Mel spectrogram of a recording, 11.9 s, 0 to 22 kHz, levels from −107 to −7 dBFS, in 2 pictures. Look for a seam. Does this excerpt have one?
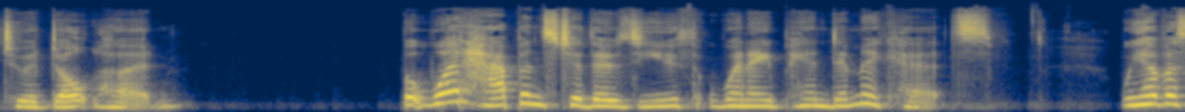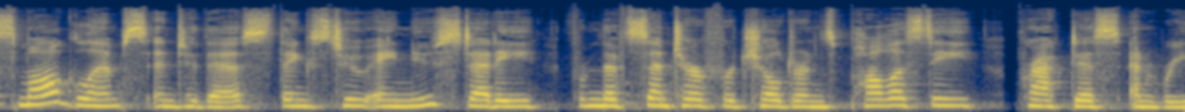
yes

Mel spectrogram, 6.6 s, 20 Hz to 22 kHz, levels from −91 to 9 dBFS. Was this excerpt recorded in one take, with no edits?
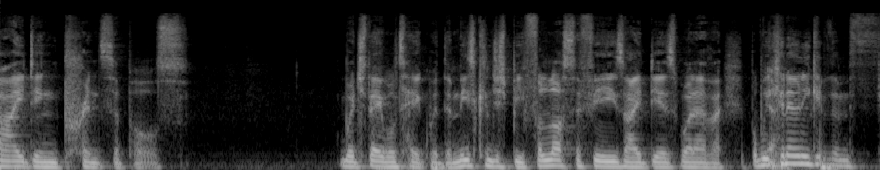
yes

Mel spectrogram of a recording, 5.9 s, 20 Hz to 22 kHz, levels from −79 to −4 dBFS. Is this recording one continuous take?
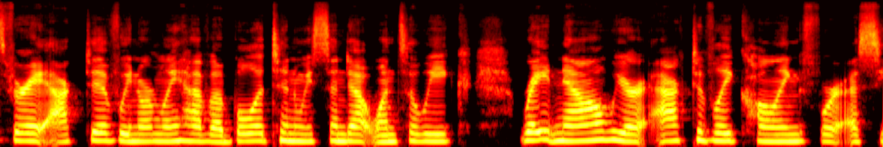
yes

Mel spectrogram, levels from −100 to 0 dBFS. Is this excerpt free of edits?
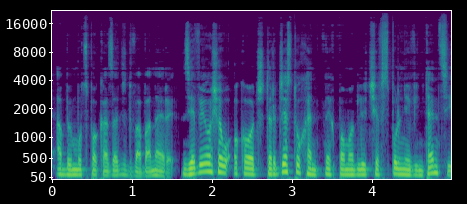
yes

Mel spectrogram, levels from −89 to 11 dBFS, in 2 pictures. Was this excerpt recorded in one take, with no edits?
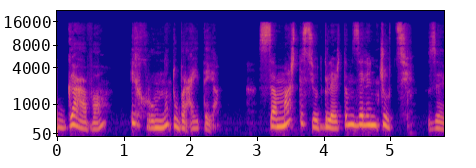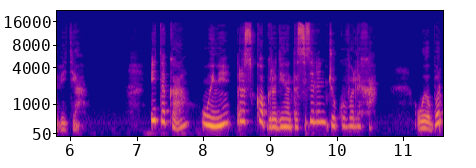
no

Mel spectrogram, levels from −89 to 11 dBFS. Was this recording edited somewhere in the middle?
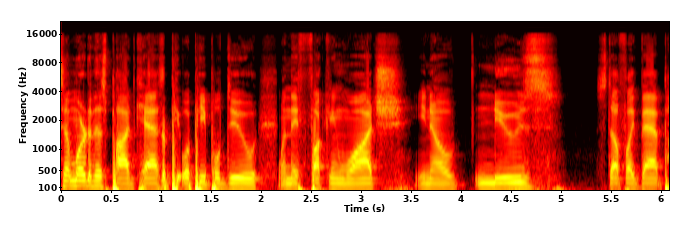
yes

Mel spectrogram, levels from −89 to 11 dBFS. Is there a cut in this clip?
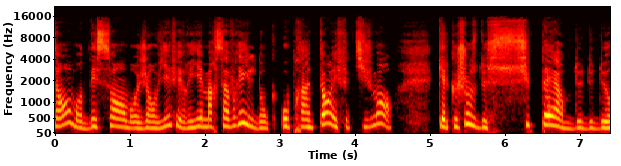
no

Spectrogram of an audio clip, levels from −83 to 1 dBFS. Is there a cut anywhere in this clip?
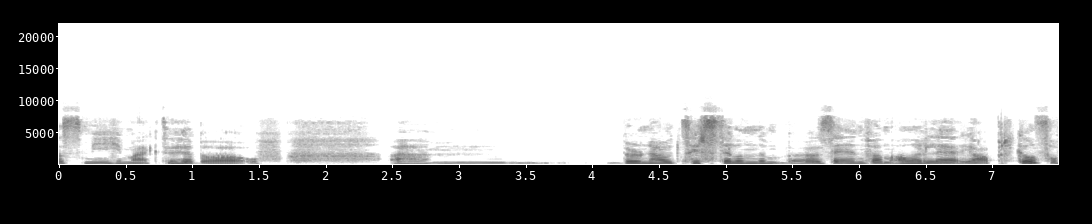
yes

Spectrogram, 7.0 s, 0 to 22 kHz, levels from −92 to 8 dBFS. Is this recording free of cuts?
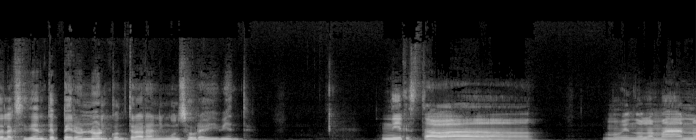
no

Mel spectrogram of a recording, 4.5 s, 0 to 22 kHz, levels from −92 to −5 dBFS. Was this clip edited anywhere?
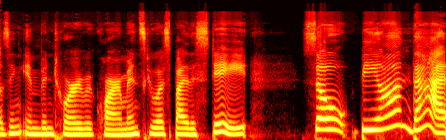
yes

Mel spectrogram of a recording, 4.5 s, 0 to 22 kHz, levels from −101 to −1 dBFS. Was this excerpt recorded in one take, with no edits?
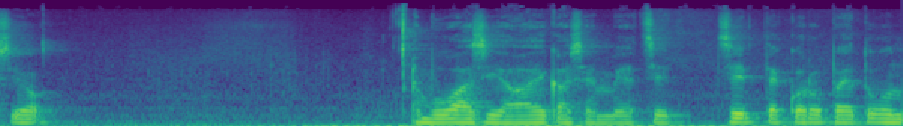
yes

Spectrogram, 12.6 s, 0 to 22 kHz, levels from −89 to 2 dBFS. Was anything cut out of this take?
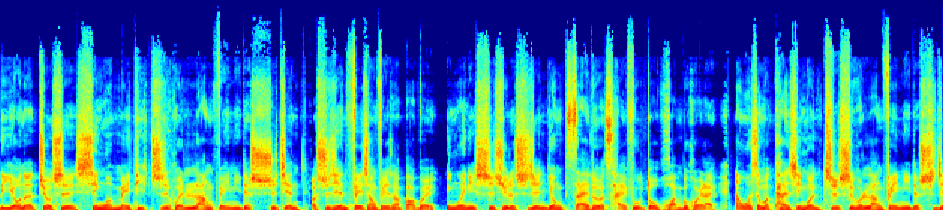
yes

